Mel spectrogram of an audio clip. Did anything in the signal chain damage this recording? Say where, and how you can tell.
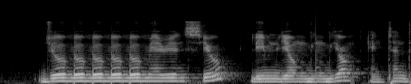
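Yes. At the driver or buffer stage, audio arrived late and the device replayed its last buffer, a repeated buffer fault. A 186 ms chunk of speech stutters with hard joins, played four extra times from 0.74 to 1.49 s and once more at 3.16 to 3.34 s. That length fits an 8192-sample buffer.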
